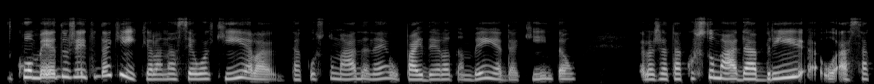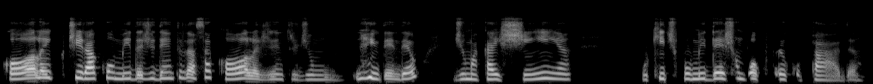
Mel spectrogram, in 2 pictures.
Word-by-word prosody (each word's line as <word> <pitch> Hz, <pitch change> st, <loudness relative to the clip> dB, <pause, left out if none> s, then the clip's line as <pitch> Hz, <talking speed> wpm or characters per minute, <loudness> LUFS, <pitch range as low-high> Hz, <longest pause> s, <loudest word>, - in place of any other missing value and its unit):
comer 330 Hz, -2 st, +6 dB
do 360 Hz, -, 0 dB
jeito 345 Hz, 0 st, -1 dB
daqui, 430 Hz, -, +3 dB
que -, -, -7 dB
ela 235 Hz, 0 st, -1 dB
nasceu 245 Hz, +1 st, 0 dB
aqui, 255 Hz, +4 st, -1 dB
ela 120 Hz, -, 0 dB
está 220 Hz, +4 st, -11 dB
acostumada 240 Hz, +1 st, -5 dB
né, 250 Hz, +3 st, -3 dB
o -, -, -6 dB
pai 225 Hz, -1 st, +3 dB
dela 230 Hz, +1 st, -3 dB
também 250 Hz, +6 st, -2 dB
é -, -, -3 dB
daqui 110 Hz, +3 st, -8 dB
então, 130 Hz, -1 st, -5 dB, 0.6 s
ela 235 Hz, -, -1 dB
já 245 Hz, +1 st, -1 dB
está 245 Hz, +1 st, 0 dB
acostumada 270 Hz, -1 st, +2 dB
a -, -, +8 dB
abrir 285 Hz, -, +3 dB
a -, -, -7 dB
o -, -, 0 dB
a -, -, +3 dB
sacola 245 Hz, -, +4 dB
e 155 Hz, -, +1 dB
tirar 285 Hz, -4 st, +6 dB
a 270 Hz, -, 0 dB
comida 270 Hz, -2 st, -1 dB
de 270 Hz, -, -5 dB
dentro 285 Hz, +2 st, -4 dB
da -, -, +3 dB
sacola, 255 Hz, -, +2 dB
de 110 Hz, -, -13 dB
dentro 120 Hz, -, -9 dB
de 220 Hz, +2 st, -10 dB
um 220 Hz, -2 st, -10 dB
entendeu? 275 Hz, +2 st, 0 dB, 0.3 s
De 235 Hz, +4 st, -5 dB
uma 245 Hz, -1 st, -1 dB
caixinha, 235 Hz, +3 st, -1 dB, 0.7 s
o 220 Hz, -, -10 dB
que 265 Hz, -, -2 dB
tipo 255 Hz, +1 st, -5 dB
me 255 Hz, +1 st, +1 dB
deixa 270 Hz, +3 st, 0 dB
um 255 Hz, -, -4 dB
pouco 270 Hz, -, -1 dB
preocupada. 215 Hz, -2 st, -6 dB
245 Hz, 180 wpm, -22 LUFS, 225-275 Hz, 0.7 s, a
